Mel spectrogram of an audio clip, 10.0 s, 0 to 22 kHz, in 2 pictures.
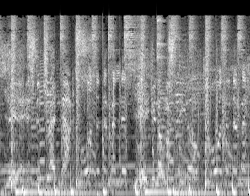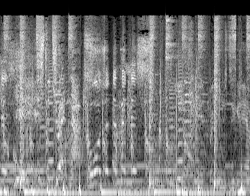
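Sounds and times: heavy bass line: 0:00.0 - 0:10.0
hip hop beat: 0:00.0 - 0:10.0.

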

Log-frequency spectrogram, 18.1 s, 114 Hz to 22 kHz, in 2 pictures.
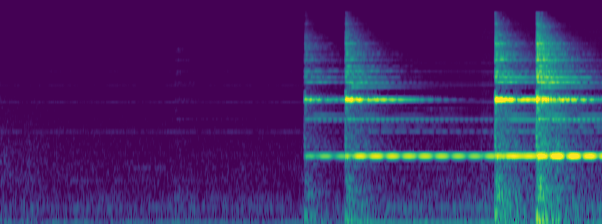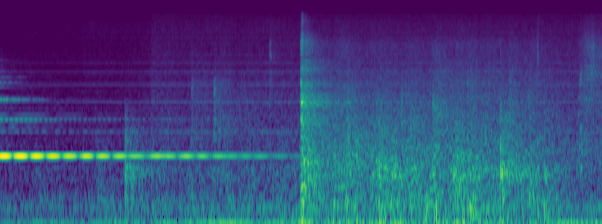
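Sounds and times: bell ringing: 0:04.6 - 0:13.6.

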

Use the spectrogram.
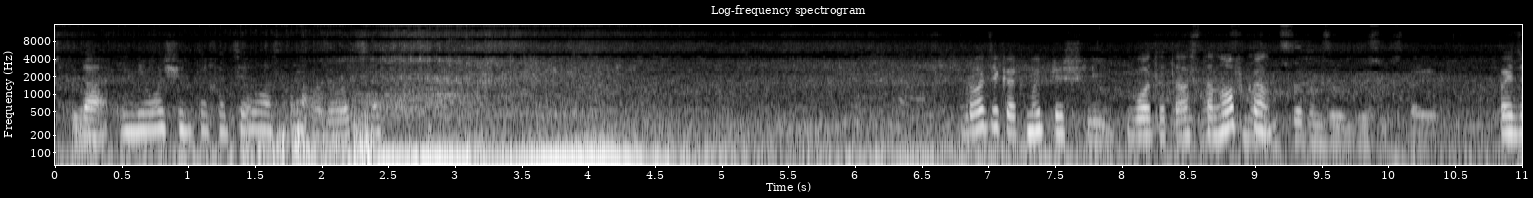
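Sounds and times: car passing on wet road: 0:00.0 - 0:11.0.

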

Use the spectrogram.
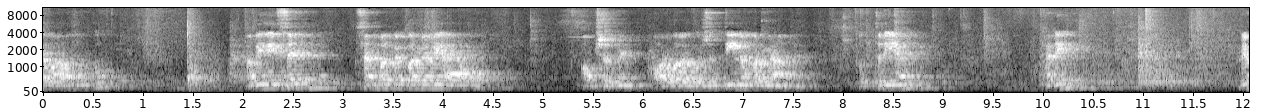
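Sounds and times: man speaking: 0:05.3 - 0:09.0, 0:10.0 - 0:10.6.

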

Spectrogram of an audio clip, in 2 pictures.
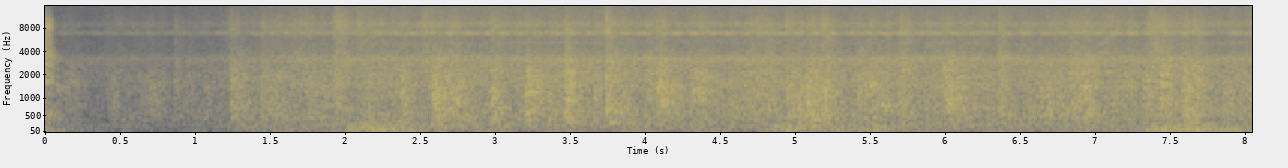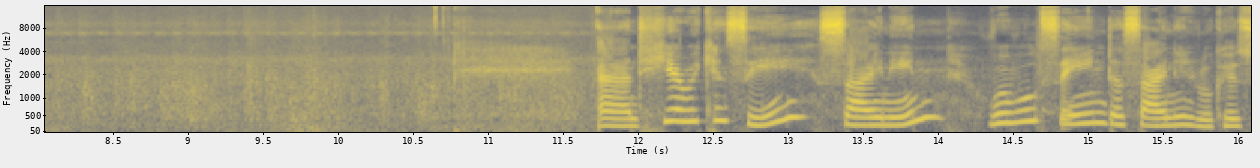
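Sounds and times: faint clattering: 0:00.0 - 0:12.2
steady rumbling: 0:00.0 - 0:16.0.

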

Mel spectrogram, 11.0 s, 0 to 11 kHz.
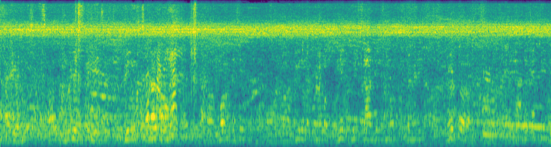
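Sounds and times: high-pitched insect chorus: 0:00.0 - 0:11.0
people talking in background: 0:00.0 - 0:11.0.

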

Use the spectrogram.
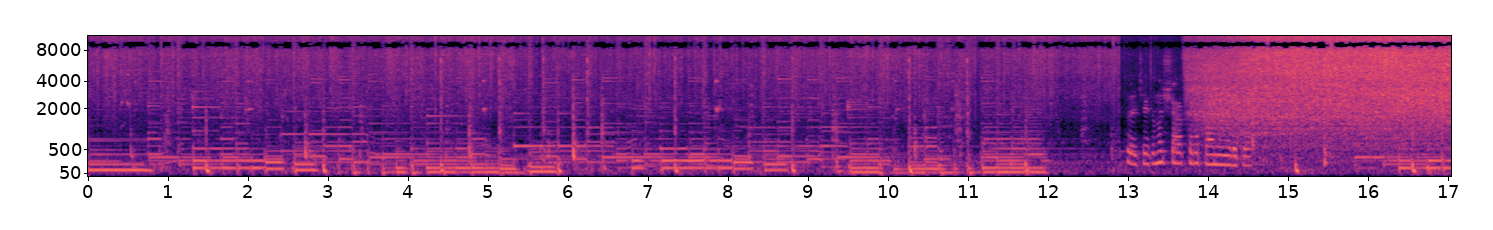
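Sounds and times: instrumental background music: 0:00.0 - 0:12.9, 0:14.3 - 0:17.0.

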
